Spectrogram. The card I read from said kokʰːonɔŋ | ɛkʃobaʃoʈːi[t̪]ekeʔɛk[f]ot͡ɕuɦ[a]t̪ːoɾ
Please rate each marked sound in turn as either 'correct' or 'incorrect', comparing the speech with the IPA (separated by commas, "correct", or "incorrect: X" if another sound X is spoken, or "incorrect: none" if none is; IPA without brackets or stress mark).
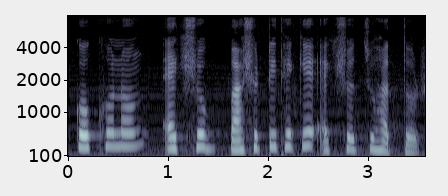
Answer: incorrect: t̪ʰ, incorrect: ʃ, correct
